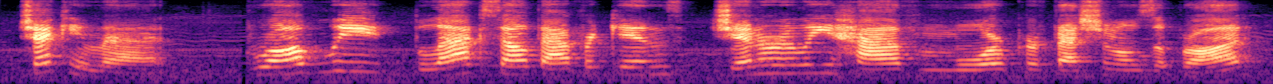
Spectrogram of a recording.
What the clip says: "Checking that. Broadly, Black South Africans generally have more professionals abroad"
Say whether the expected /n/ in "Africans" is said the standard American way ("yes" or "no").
yes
